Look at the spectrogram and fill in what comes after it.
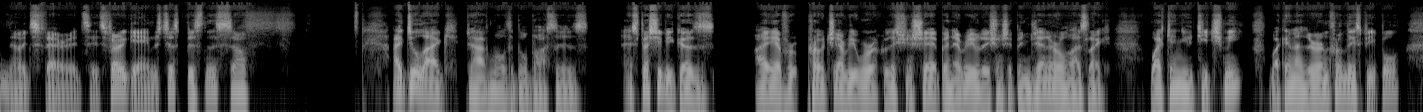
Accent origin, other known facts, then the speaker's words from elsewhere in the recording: Community of Madrid, Spain; I was growing up, growing up in Madrid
